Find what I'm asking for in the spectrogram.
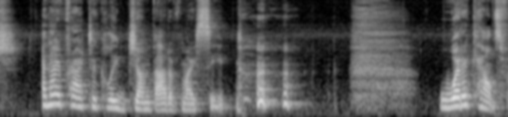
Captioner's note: giggling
